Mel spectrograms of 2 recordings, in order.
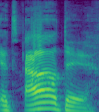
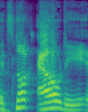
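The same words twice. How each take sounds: First: Aldi as ADE, the right way; corrected Aldi. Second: Aldi said the Australian way, AL-dee, loud; wrong Aldi. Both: Shown as a demonstration. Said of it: "It's not Aldi, it's Aldi".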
